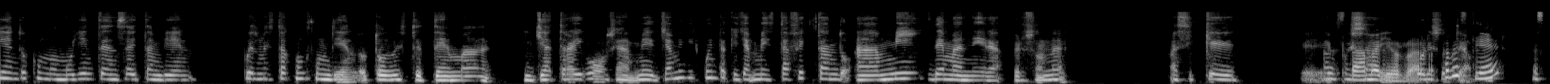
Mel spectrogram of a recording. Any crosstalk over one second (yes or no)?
yes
